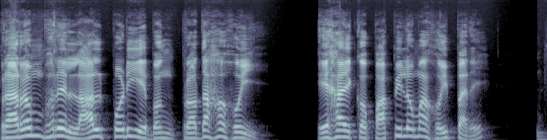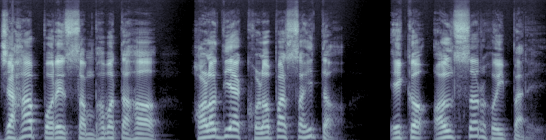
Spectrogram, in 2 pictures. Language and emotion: Odia, neutral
